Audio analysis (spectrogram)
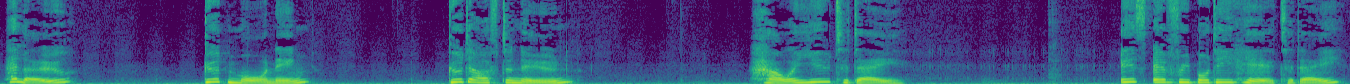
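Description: A woman slowly reading out classroom phrases for teachers, each phrase spoken separately. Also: high voice, very animated, warm tone, breathy edge. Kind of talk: slow, clearly spoken classroom English read aloud.

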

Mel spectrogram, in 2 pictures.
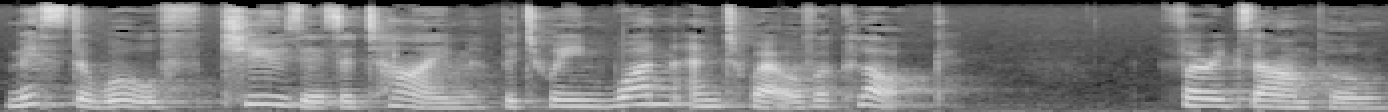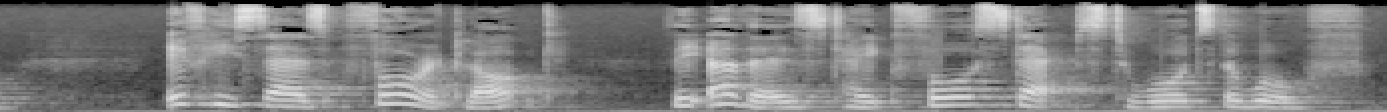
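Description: A woman from England, reading game rules slowly for a listening lesson. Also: mid-range voice, lively intonation, warm tone, poor audio. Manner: very slow, deliberate, carefully spaced reading. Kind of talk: scripted listening-lesson narration.

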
